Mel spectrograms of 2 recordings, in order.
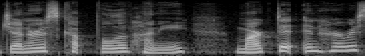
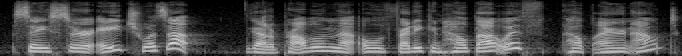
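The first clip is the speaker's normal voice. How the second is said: cocky fox; 4 semitones higher, 6 dB louder than usual. A narrator's reading.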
